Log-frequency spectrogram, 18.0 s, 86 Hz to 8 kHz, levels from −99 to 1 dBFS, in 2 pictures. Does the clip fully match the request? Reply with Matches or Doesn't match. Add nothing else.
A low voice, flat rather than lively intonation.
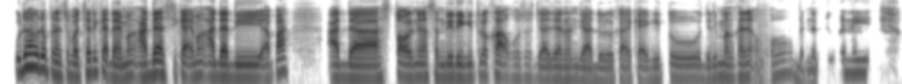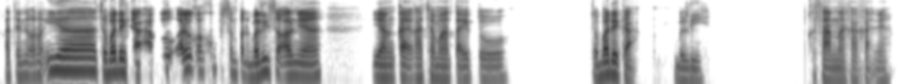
Doesn't match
